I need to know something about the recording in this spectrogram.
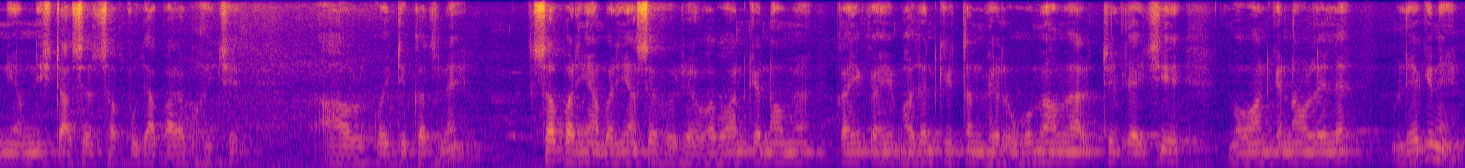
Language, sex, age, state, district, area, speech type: Maithili, male, 45-60, Bihar, Samastipur, rural, spontaneous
